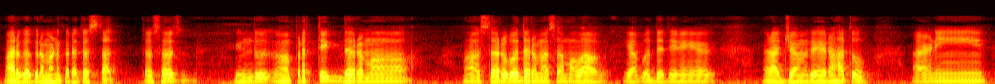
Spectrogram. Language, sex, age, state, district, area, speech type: Marathi, male, 18-30, Maharashtra, Pune, urban, spontaneous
